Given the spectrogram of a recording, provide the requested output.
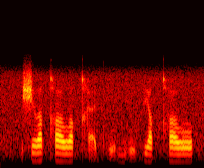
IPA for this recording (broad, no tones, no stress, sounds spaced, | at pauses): ʃ ɤ qʰ oː qʰ ḛ kʷʰ ḛ b ṵ pʲ ɔ qʰ o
